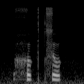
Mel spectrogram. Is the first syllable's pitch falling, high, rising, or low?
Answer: rising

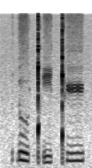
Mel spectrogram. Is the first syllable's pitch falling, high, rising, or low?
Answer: falling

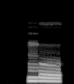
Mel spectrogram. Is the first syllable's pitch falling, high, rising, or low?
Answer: low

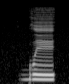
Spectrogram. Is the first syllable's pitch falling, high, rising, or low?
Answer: high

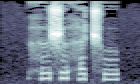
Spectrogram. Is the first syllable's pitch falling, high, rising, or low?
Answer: low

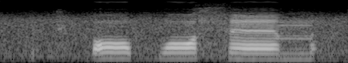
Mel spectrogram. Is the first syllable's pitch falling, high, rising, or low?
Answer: high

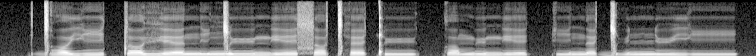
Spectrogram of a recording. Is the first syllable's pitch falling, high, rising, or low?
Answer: low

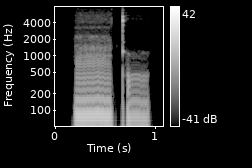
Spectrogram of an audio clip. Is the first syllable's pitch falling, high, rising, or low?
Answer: low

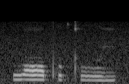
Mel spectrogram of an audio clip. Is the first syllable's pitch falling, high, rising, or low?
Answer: high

